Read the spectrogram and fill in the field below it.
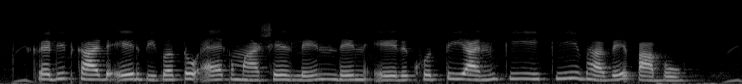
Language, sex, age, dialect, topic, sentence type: Bengali, female, 18-24, Rajbangshi, banking, question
